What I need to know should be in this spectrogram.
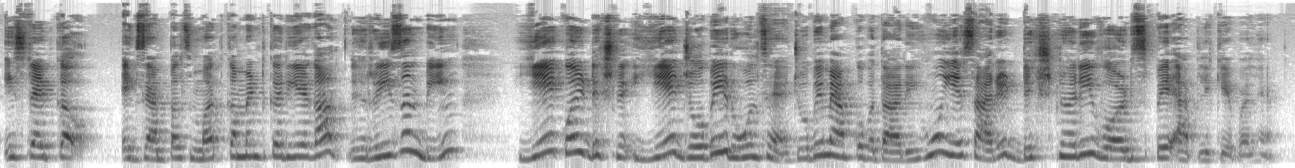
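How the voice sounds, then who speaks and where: An Indian-accented woman teaching English spelling rules, chatty and often checking in with tag questions. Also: high-pitched. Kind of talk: spelling lesson explaining rules.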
